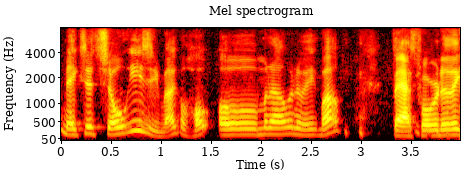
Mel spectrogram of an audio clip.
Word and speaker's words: Ho'omanawanui: He says, Michael Ho'omanawanui. Ho'omanawanui. God, that makes it so easy, Michael Ho'omanawanui.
